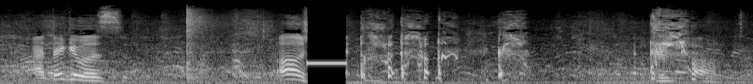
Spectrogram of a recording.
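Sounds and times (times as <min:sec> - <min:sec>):
noisy crowd with overlapping voices and babble: 0:00.0 - 0:07.5
speech: 0:00.4 - 0:01.4, 0:02.8 - 0:03.1
people coughing and clearing throats after being tear gassed: 0:03.5 - 0:05.4, 0:06.4 - 0:07.2.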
